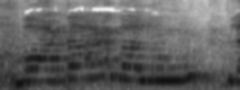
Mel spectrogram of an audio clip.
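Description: Young children singing into stage microphones, a sung line with long held notes.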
